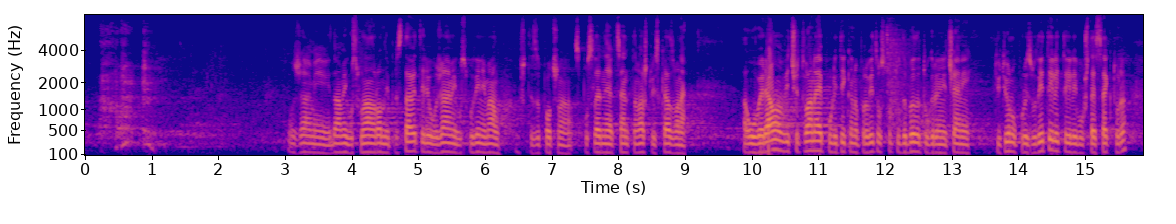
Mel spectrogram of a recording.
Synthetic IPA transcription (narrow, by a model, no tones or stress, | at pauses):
ʊvɐʒaɛmid̪amiɡospod̪anɐɾɔd̪nipɾɛt̪st̪avit̪ɛlʲiʊvɐʒaɛmiɡospod̪inimamofʃt̪ɛzɐpɔt͡ʃnəsposlɛd̪niəɐkt̪sɛnt̪nɐvaʃɛ̥t̪oʊiskazvɐnɛ | ʊvɛɾʲjavəmvit͡ʃɛt̪ovanɛɛpolit̪ikənɐpɾɐvit̪ɛlˠst̪vot̪od̪ɐbɤd̪ət̪oɡɾɐnit͡ʃɛni | t̪ʲut̪ʲunopɾoizvod̪it̪ɛlit̪ɛilivopʃt̪ɛsɛkt̪oɾə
